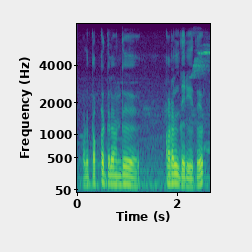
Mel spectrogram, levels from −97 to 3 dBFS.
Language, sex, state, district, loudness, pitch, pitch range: Tamil, male, Tamil Nadu, Kanyakumari, -17 LUFS, 110 Hz, 100-120 Hz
